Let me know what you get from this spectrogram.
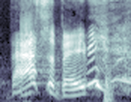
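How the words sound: The phrase is said with a marked, odd emphasis. It sounds like an insult about the baby. The speaker calls it wrong. "Just don't put the emphasis on the wrong syllable"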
